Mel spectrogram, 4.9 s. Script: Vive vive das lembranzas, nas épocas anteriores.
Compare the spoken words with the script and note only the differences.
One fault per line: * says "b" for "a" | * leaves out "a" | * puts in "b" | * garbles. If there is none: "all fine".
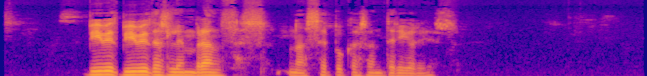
all fine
